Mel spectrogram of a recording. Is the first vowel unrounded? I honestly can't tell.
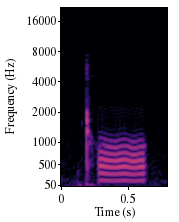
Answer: no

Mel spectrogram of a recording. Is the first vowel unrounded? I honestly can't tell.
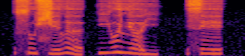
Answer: no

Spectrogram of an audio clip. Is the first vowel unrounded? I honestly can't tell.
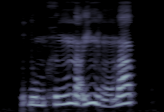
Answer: no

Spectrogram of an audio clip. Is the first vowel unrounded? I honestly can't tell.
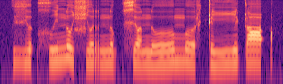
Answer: no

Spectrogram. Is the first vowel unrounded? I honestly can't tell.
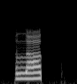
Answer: yes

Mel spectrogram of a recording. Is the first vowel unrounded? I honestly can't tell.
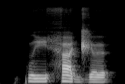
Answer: yes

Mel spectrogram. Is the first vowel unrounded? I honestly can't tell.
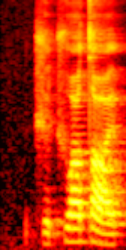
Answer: no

